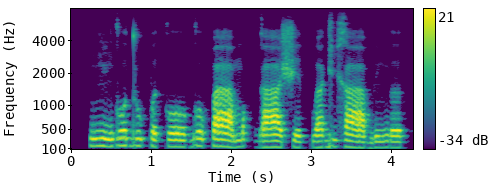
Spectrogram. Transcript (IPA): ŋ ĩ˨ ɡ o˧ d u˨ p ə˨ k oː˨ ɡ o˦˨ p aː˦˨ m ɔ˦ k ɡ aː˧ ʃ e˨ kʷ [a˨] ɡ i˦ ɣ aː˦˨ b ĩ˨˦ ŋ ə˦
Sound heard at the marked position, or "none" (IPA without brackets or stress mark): a˨˦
